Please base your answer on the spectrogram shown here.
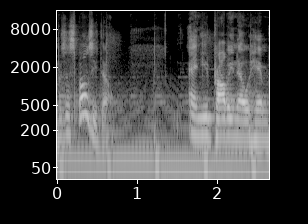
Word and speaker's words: Esposito: the name is Jean Carlo Esposito now often mispronounced as Esposito but it is not actually supposed to be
